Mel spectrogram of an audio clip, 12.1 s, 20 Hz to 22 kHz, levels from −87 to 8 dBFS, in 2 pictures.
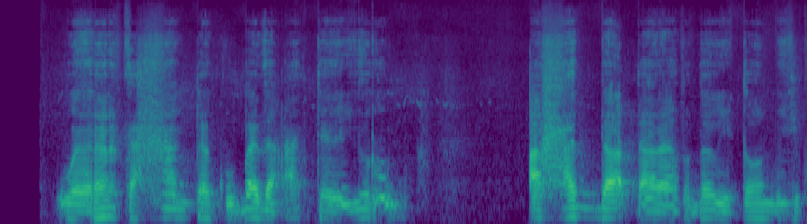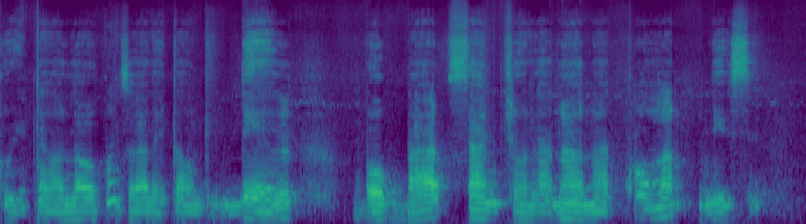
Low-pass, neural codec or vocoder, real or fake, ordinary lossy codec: none; codec, 44.1 kHz, 1.7 kbps, Pupu-Codec; fake; none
